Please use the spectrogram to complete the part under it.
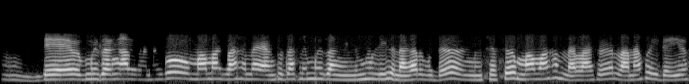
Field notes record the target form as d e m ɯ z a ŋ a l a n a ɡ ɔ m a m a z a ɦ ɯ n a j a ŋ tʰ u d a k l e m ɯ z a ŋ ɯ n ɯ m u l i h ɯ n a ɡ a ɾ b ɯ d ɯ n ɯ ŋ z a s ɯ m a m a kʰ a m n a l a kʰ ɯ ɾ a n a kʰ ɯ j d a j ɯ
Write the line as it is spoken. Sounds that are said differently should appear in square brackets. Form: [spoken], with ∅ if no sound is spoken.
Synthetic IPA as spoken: d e m ɯ z a ŋ a l a n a ɡ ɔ m a m a z a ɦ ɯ n a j a ŋ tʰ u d a k l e m ɯ z a ŋ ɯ n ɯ m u l i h ɯ n a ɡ a ɾ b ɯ d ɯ n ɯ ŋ [s] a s ɯ m a m a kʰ a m n a l a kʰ ɯ [l] a n a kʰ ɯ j d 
